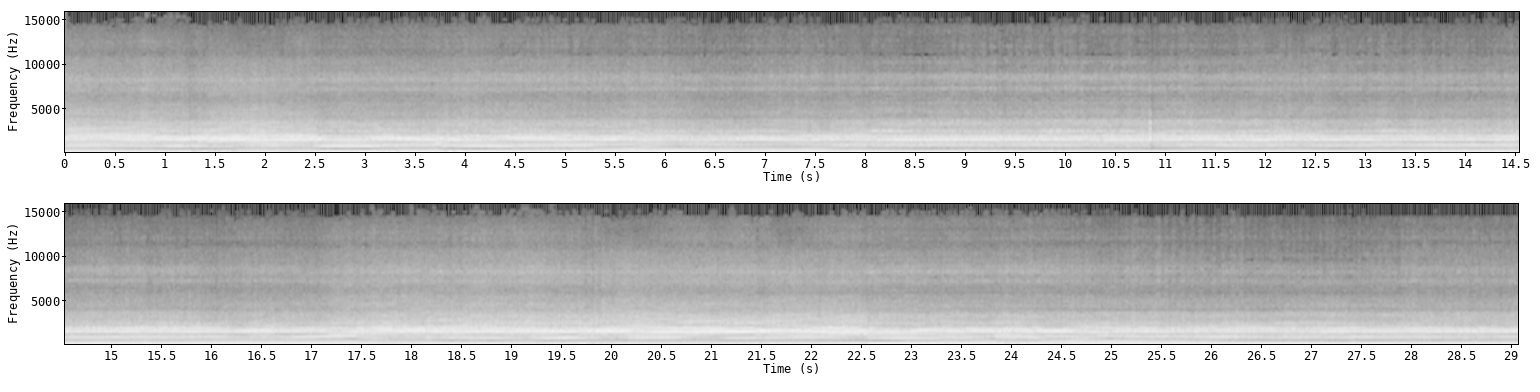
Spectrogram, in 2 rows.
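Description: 2019 Ducati Panigale V4 race bike's V4 engine at racing speed, heard from on board: the engine note climbs hard under acceleration, drops in steps on gear changes and winds down under braking into corners, then rises again, several times over.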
